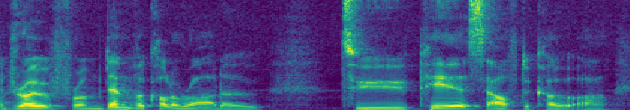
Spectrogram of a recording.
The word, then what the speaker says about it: Pierre: I remember when I drove from Denver, Colorado to Pierre, South Dakota. It's spelt Pierre, but it's pronounced Pierre.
